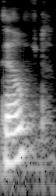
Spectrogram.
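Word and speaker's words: Delft: is that how you say it is it DED d e l f t those little hand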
